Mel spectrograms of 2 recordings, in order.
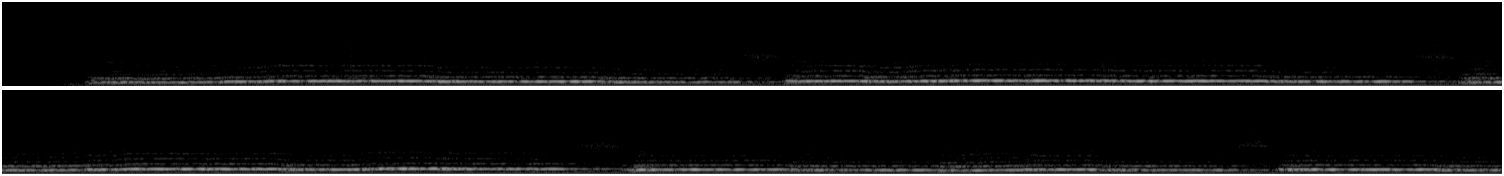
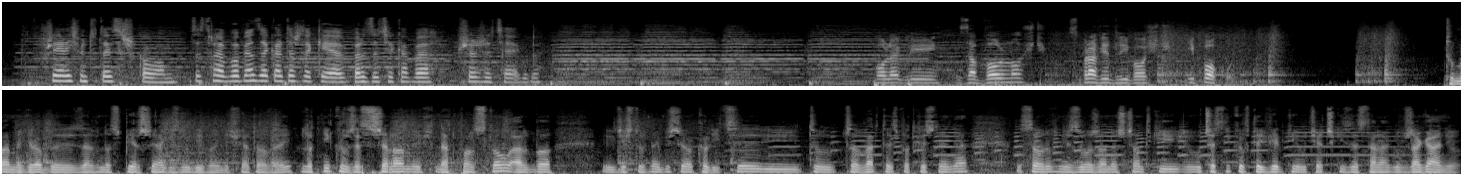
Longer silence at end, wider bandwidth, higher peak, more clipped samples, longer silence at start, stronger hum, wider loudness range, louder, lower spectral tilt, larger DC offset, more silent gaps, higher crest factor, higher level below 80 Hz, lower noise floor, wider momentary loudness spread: about the same, 0 s vs 0 s; second, 9 kHz vs 10.5 kHz; second, -26 dBFS vs -4 dBFS; neither; first, 0.35 s vs 0.15 s; neither; about the same, 5 LU vs 7 LU; second, -41 LUFS vs -23 LUFS; first, -9 dB/octave vs -5.5 dB/octave; first, 0.2% vs under 0.1%; neither; second, 14 dB vs 20 dB; second, -66 dBFS vs -42 dBFS; first, -69 dBFS vs -56 dBFS; about the same, 11 LU vs 13 LU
